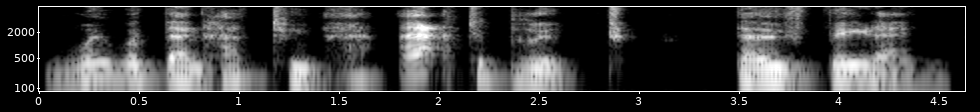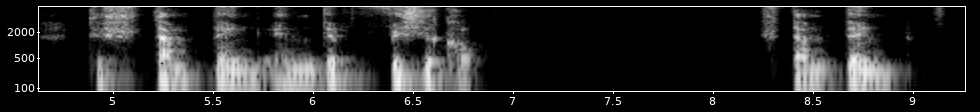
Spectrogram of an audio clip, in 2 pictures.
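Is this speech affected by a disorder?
Yes: profound deafness; born profoundly deaf, powerful hearing aids early, cochlear implant one ear after ear problem; hearing aids let own speech be heard, speech not too bad.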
